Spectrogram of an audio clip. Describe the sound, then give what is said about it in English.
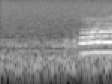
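A single short, high-pitched mew from a small box of kittens rises out of a soft background hum near the end, brief and fairly quiet, with no talking. “A little box of kitties.”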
